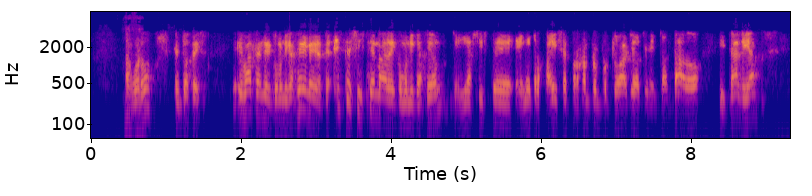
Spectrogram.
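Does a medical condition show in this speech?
No.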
